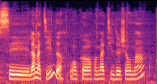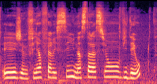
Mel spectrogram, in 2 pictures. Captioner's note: speaking foreign language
